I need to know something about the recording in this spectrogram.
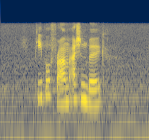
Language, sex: English, female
